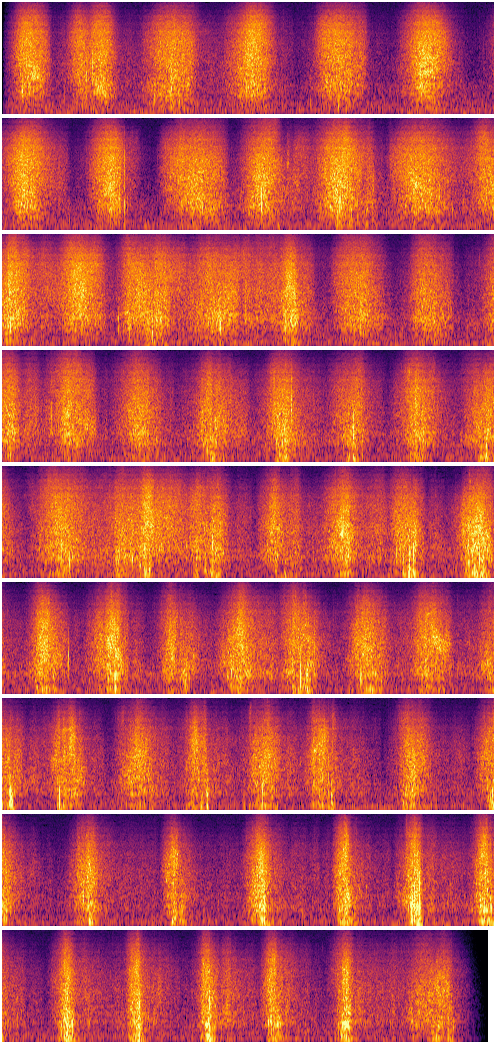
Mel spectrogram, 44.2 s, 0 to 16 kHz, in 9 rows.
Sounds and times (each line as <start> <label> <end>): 0.0 Cloth Rustle 44.2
